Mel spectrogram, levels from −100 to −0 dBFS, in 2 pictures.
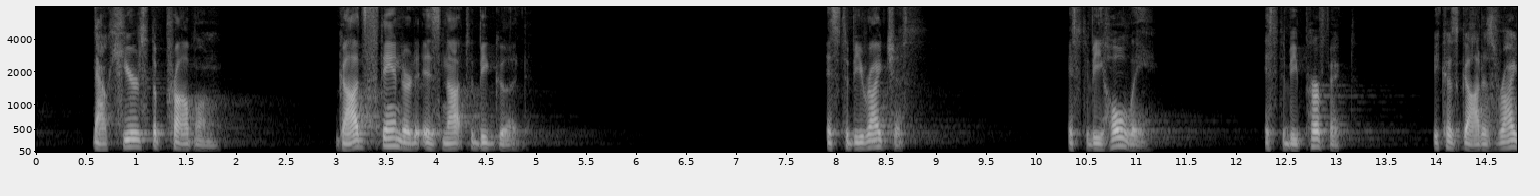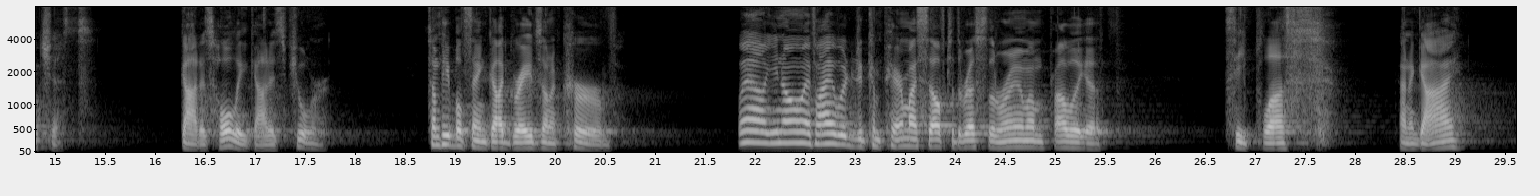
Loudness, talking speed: -35 LUFS, 130 wpm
